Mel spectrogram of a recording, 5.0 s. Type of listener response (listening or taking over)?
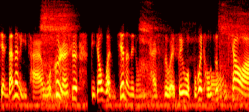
listening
